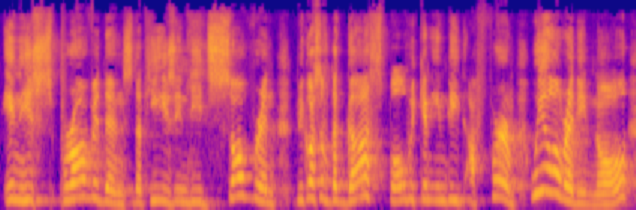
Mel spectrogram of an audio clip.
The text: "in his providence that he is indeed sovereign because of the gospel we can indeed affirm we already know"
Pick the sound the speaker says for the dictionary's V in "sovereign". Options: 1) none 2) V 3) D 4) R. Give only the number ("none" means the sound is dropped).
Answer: 2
